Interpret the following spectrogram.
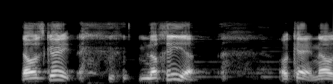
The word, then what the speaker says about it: Mulukhiya: Would you believe me if I said it'll actually taste better if you pronounced it right? Let's try it. Mulukhiya. Mulukhiya. That was great. Mulukhiya.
